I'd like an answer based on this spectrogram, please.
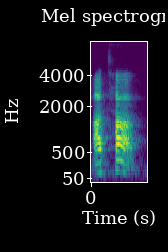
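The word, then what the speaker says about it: אַתְּ: That's unusual to have a dagesh like that at the end of a word and a shva at the end of the word, but in this pronoun, that's what you have.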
